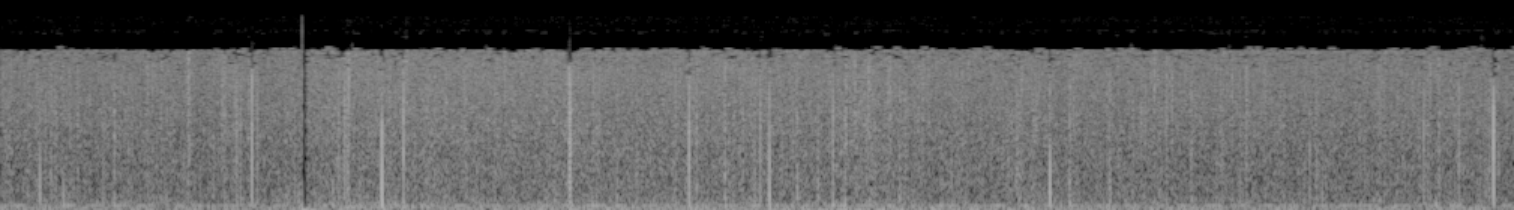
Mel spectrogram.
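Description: Steady hiss with a low hum underneath and scattered clicks and crackles, the surface noise of an old film soundtrack.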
